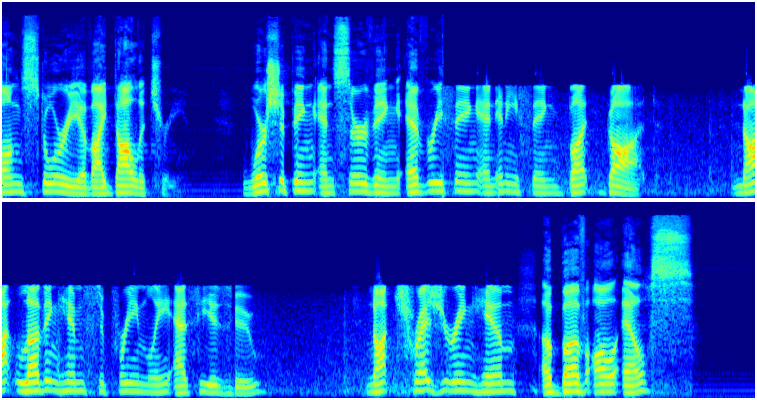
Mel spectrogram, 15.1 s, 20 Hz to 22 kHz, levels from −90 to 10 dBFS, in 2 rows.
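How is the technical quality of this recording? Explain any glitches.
The recording has two audible problems: a stretch in the middle where the sound turns narrower and noisier, and two short skips.

Input switched to a poorer device, 4.41 to 12.67 s. The sound changes abruptly, with no gap at the switch, most likely because the input moved to a lesser microphone or a headset's call profile. Nothing above 3.8 kHz gets through, so the speech sounds dull and boxy, and a new background noise sits about 30 dB below the speech. The loudness stays roughly the same. At 12.67 s the full, clearer sound returns.

Audio missing between chunks, at 4.96 s and 9.86 s. At each point roughly a tenth of a second of speech drops out, and the audio on either side is butted together with no silence, so it is heard as a sudden jump. The two skips are about 5 s apart, which likely points to a recorder or processor working in 5-second chunks and losing a short piece each time it closes one block and starts the next.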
